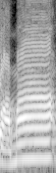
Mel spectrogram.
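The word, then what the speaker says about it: وَمَا: Maka membacanya harus lebih dari dua harakat. Hati-hati. Wama. Kalau wama berarti itu dua harakat. Lebihkan.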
